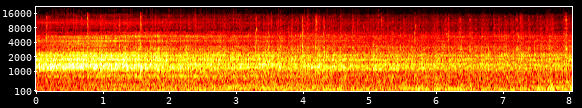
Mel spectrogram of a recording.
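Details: Tri-ang R.152 Class 08 diesel shunter model with ball-race rear bearing converted X04 motor, hauling tanker wagons at constant slow speed: light, even mid-pitched whirr with only faint ticking; sounding much happier, smooth and healthy.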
